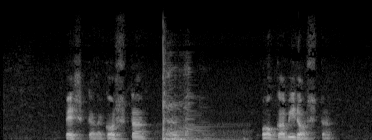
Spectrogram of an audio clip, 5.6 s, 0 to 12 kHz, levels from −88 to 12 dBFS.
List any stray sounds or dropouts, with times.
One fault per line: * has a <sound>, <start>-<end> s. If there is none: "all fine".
* has a thud, 2.4-3.7 s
